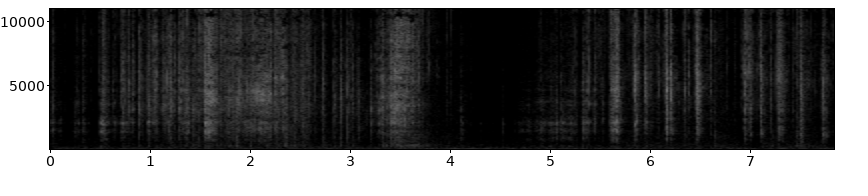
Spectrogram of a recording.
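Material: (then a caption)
Soap. A metal utility-knife blade scrapes and slices the edge of a solid, hand-sized brown bar of soap, stamped with a logo and scored in a grid, held in one hand, so small soap cubes break off. Bright, dry scraping and crisp crackling cuts come in bursts, with a brief quiet pause midway before a run of sharp, snapping slices. The audio is 8D-processed.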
